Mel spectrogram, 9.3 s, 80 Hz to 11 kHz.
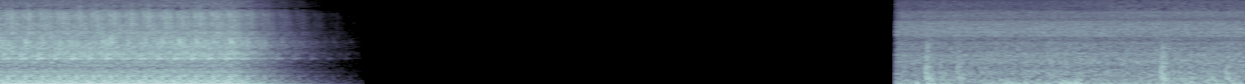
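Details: Canaline 42 narrowboat diesel after full service (engine oil and filter, gearbox oil, air filter, belts checked): steady, even chug about four beats a second for two seconds, then stops; owner says engine is fine; normal diesel idle.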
